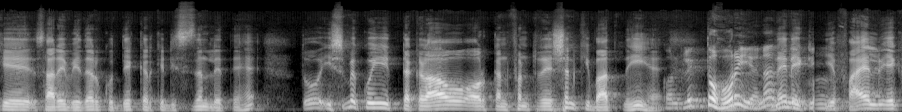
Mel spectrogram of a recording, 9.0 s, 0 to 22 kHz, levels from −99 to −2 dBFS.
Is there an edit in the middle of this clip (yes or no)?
yes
